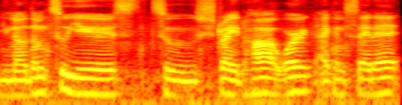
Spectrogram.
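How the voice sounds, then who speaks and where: Someone speaks with an American accent against noticeable background noise. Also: man. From Houston, Texas. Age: 20s. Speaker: longshoreman and young entrepreneur. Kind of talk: talk show interview.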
